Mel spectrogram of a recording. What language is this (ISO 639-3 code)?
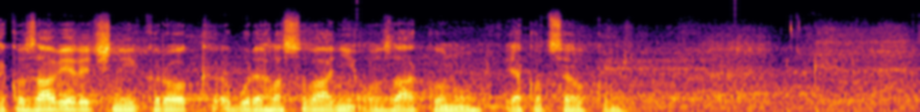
ces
